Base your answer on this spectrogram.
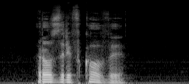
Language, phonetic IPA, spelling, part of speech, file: Polish, [ˌrɔzrɨfˈkɔvɨ], rozrywkowy, adjective, Pl-rozrywkowy.ogg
